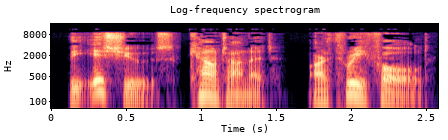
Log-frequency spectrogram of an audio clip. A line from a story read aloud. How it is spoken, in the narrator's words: he said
